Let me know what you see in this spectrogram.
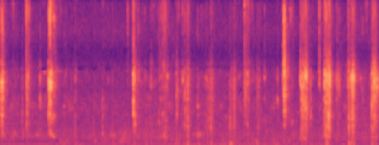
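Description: A person chewing and biting food close to the microphone: irregular wet clicks and smacks over a steady low hum.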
